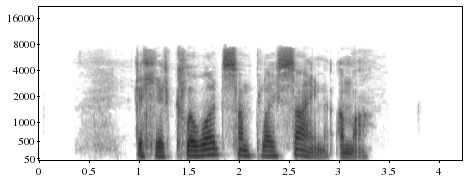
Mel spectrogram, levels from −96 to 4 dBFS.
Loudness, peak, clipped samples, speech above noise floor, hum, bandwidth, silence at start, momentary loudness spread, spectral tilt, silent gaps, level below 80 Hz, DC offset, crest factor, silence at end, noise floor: -19 LUFS; -2 dBFS; under 0.1%; 34 dB; none; 7.8 kHz; 0.95 s; 11 LU; -5 dB/octave; none; -56 dBFS; under 0.1%; 20 dB; 0.95 s; -53 dBFS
